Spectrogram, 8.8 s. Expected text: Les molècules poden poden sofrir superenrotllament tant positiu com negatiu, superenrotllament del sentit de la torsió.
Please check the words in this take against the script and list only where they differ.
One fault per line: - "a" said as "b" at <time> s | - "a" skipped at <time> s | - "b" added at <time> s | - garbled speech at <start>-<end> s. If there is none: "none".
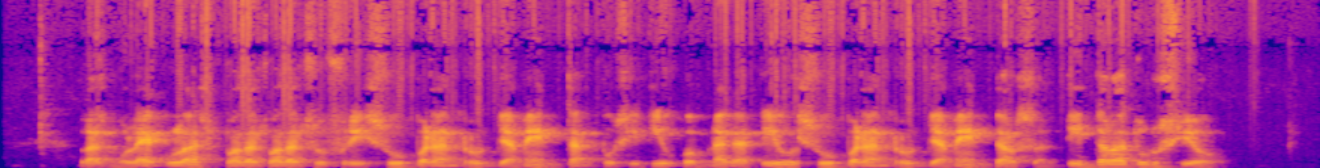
none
